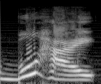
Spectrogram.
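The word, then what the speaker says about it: buhay: So buhai is life. If you say buhai, the emphasis is on the second syllable.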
